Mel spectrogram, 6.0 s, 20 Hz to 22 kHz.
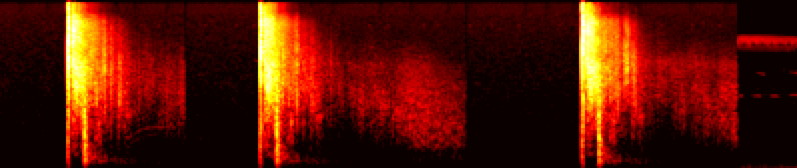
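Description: Three sharp, loud gunshots from a CVA Scout pistol chambered in 6.5 Grendel, fired at a 100-yard range, each a hard crack with a short decaying tail, spaced more than a second apart, with no talk.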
